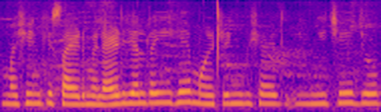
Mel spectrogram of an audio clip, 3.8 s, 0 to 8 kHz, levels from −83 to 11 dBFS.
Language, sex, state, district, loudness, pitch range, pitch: Hindi, female, Bihar, West Champaran, -18 LUFS, 235-255 Hz, 245 Hz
